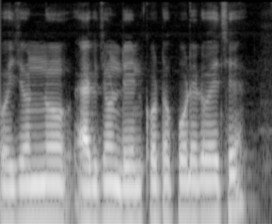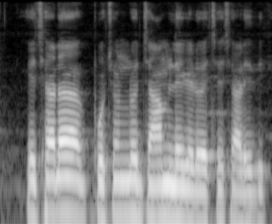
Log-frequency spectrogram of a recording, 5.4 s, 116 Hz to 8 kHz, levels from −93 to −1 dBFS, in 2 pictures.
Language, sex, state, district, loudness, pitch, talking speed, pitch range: Bengali, male, West Bengal, Malda, -15 LUFS, 125 Hz, 155 wpm, 115-130 Hz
